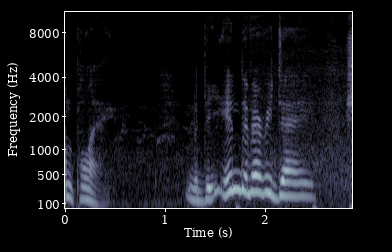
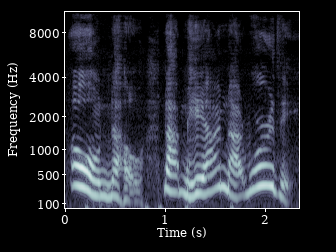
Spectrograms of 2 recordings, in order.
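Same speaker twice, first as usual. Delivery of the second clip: put-on louder, higher humble girl; humble protest; 5 semitones higher, 11 dB louder than usual. A narrator's reading. Rough-faced girl refusing the sister, loud humble protest. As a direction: protest that she is unworthy, louder. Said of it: "She said".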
